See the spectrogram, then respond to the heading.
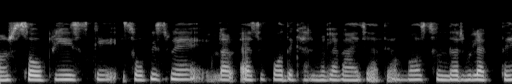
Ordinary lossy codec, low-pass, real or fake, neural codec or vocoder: none; 7.2 kHz; fake; vocoder, 22.05 kHz, 80 mel bands, HiFi-GAN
